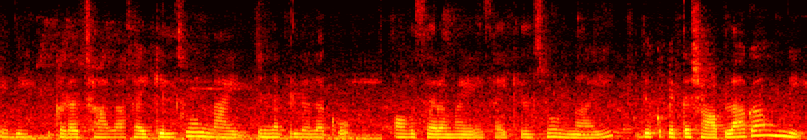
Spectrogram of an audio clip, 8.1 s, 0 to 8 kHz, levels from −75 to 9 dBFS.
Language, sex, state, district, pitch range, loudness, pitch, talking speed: Telugu, female, Andhra Pradesh, Srikakulam, 180-205 Hz, -18 LUFS, 190 Hz, 95 wpm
